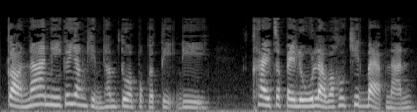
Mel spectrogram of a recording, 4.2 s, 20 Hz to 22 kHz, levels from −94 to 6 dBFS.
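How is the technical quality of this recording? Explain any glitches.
The recording has audible damage throughout plus one brief dropout.

Low-delay AAC compression, throughout: the speech sounds rough and grainy, with noise filling the gaps between harmonics and a thin, synthetic-sounding top end. This is likely AAC-ELD at a low rate, around 32 kbps, where its short frames resolve pitch poorly.

AAC frame loss with concealment, 1.97 to 2.02 s: roughly 40 ms of audio, which fits two lost frames, was replaced by the decoder's guess from the preceding spectrum, producing a short smeared, noisy patch in the speech.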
